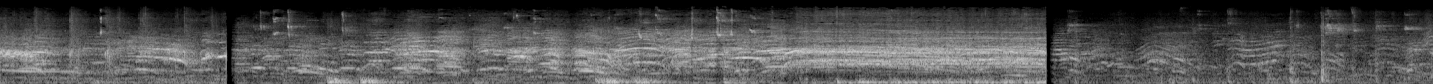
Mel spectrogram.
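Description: Youth basketball game in a gym: a basketball bouncing on the hardwood floor, sneakers squeaking, and players and spectators shouting in the echoing hall. The sound drops out for an instant twice at edits.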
